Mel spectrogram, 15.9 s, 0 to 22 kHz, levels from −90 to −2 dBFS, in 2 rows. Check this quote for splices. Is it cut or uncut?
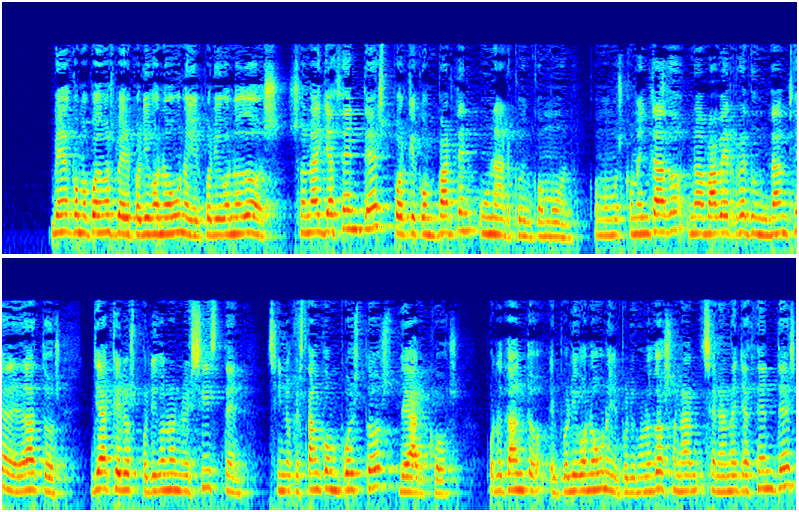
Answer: uncut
